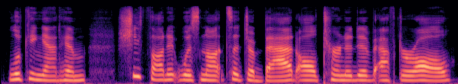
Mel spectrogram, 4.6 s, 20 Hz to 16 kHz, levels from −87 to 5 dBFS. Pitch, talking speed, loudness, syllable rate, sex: 210 Hz, 185 wpm, -16 LUFS, 4.9 syllables/s, female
